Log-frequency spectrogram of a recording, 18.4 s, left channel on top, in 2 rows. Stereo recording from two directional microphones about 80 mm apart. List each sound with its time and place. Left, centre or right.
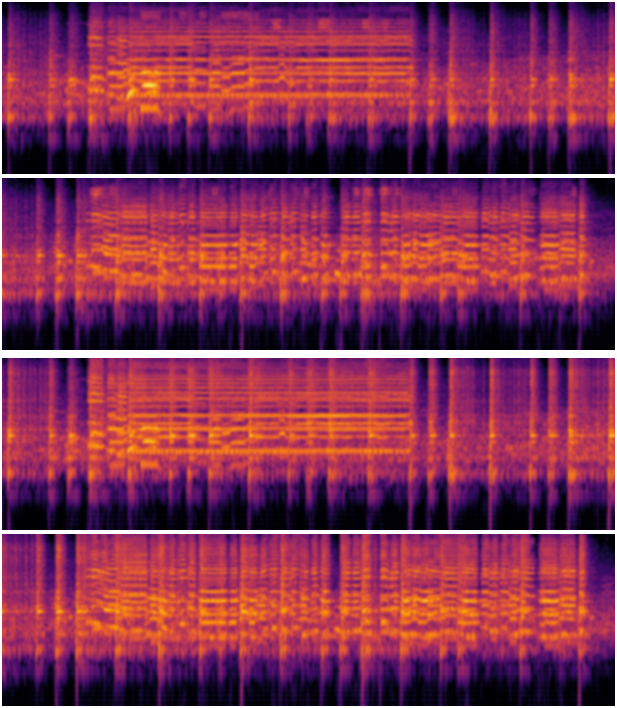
0.1 s drum: right
1.3 s music: right
7.9 s music: right
9.1 s percussion: right
9.6 s music: right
